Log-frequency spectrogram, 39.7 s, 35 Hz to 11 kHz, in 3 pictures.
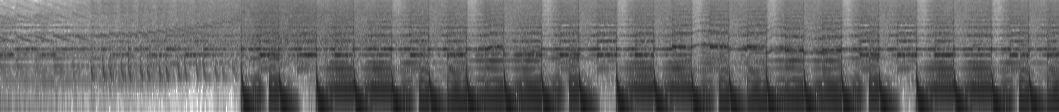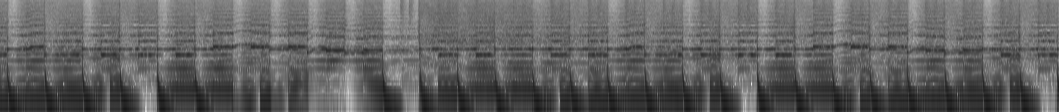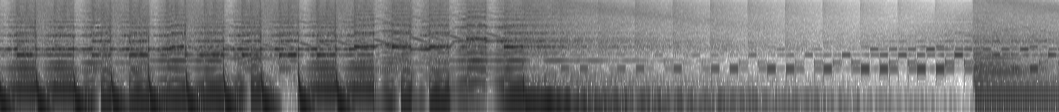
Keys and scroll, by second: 14.5 ctrl+=, 20.6 ctrl+=, 21.1 ctrl+=, 23.8 space, 24.8 space, 25.6 space, 26.6 space, 27.9 ctrl+z, 30.1 space, 31.1 space, 32.6 space, 33.6 space, 37.2 ctrl+z, 38.5 ctrl+z.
